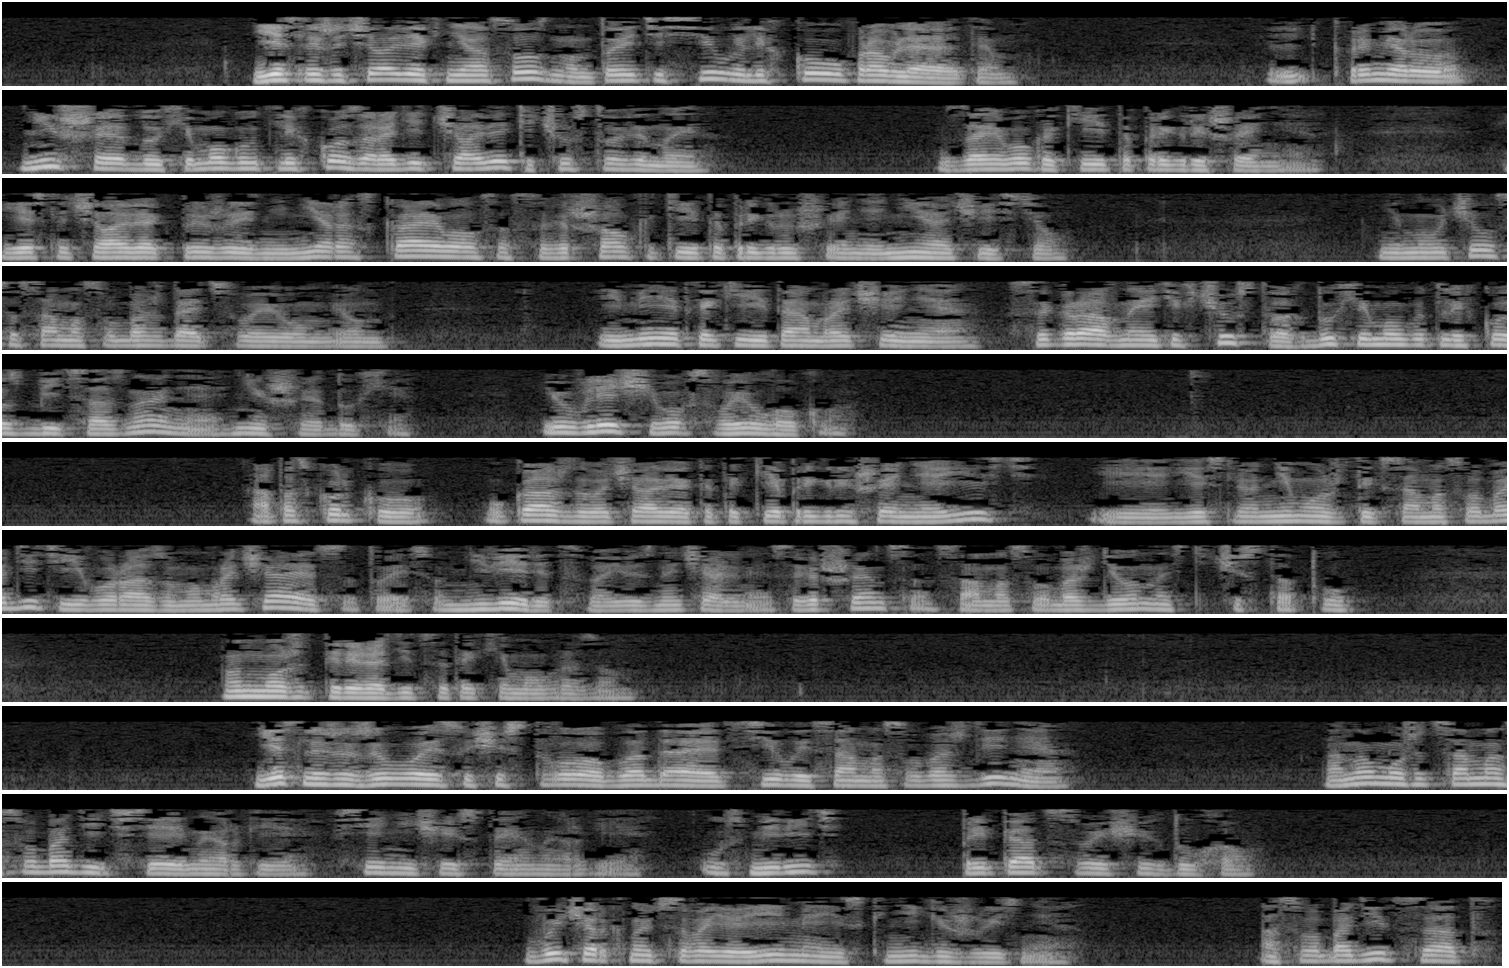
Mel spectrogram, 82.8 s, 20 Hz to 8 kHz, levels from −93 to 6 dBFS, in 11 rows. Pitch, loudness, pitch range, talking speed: 135 Hz, -24 LUFS, 125-150 Hz, 90 wpm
